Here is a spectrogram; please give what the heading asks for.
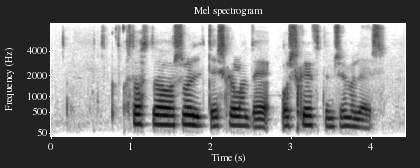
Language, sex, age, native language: Icelandic, male, 11, Icelandic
